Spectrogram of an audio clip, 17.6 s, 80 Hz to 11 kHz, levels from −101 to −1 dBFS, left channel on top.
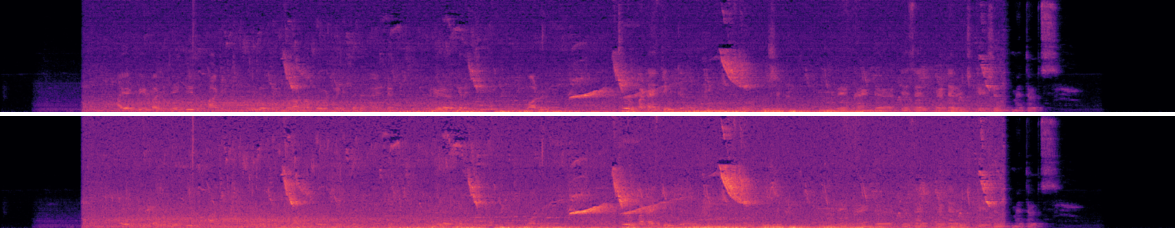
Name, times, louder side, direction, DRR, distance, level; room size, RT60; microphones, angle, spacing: voice 1, 0.5-9.3, left 3 dB, 80° left, 1.3 m, -43 dB
sound 1, 1.2-15.1, right 4 dB, 40° right, 0.5 m, -33 dB
voice 2, 9.3-11.9 12.3-16.2, equal, 5° left, 1.0 m, -40 dB
7.3 x 6.5 x 2.6 m
head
